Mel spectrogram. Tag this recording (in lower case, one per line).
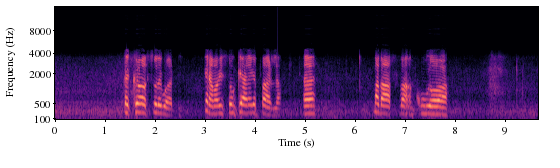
speech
